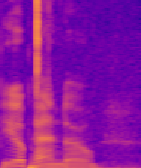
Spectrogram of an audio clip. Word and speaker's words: Villapando: No, there's the L's are silent. Villapando. – Well, I've been saying it wrong the entire time.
